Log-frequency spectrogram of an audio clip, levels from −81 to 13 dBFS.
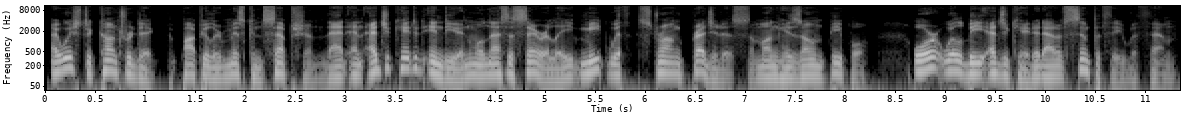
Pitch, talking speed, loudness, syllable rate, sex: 105 Hz, 160 wpm, -20 LUFS, 5.2 syllables/s, male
